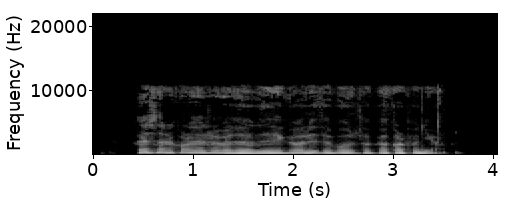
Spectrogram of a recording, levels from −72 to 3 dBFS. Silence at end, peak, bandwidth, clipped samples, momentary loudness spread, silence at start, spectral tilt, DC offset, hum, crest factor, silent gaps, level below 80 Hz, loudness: 0.55 s; -8 dBFS; 11.5 kHz; under 0.1%; 6 LU; 0.45 s; -6.5 dB/octave; under 0.1%; none; 12 dB; none; -60 dBFS; -21 LUFS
